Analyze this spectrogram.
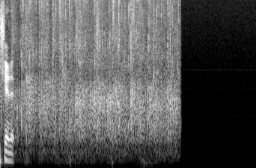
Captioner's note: crowd applauds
